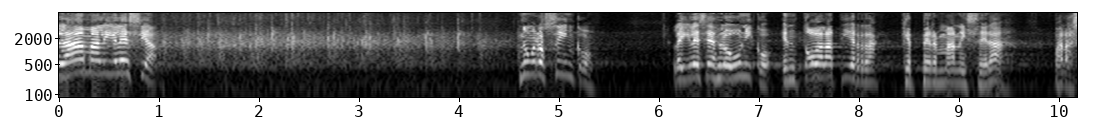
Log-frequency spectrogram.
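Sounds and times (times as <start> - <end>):
speech: 0.2 - 1.2, 4.6 - 5.4, 6.1 - 10.1
audience applause: 0.9 - 4.6.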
